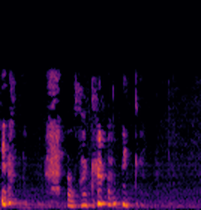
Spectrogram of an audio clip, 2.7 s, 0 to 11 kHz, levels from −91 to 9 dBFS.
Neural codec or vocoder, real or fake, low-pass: codec, 16 kHz, 16 kbps, FreqCodec, larger model; fake; 7.2 kHz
